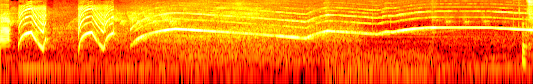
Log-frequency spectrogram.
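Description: Police car siren: two short whooping chirps, then a slow wail that rises and falls a few times.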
